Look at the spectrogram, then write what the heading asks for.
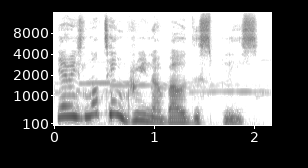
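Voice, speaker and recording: A woman's voice: fairly low pitch, wildly swooping pitch, moderate pace, dark tone, breathy edge, soft background music, voice pushed up, full character voice. A woman with a Nigerian accent voicing a desperate, naive male shop owner in a folktale, plaintive and earnest. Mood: despondent lament. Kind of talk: storybook folktale character.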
